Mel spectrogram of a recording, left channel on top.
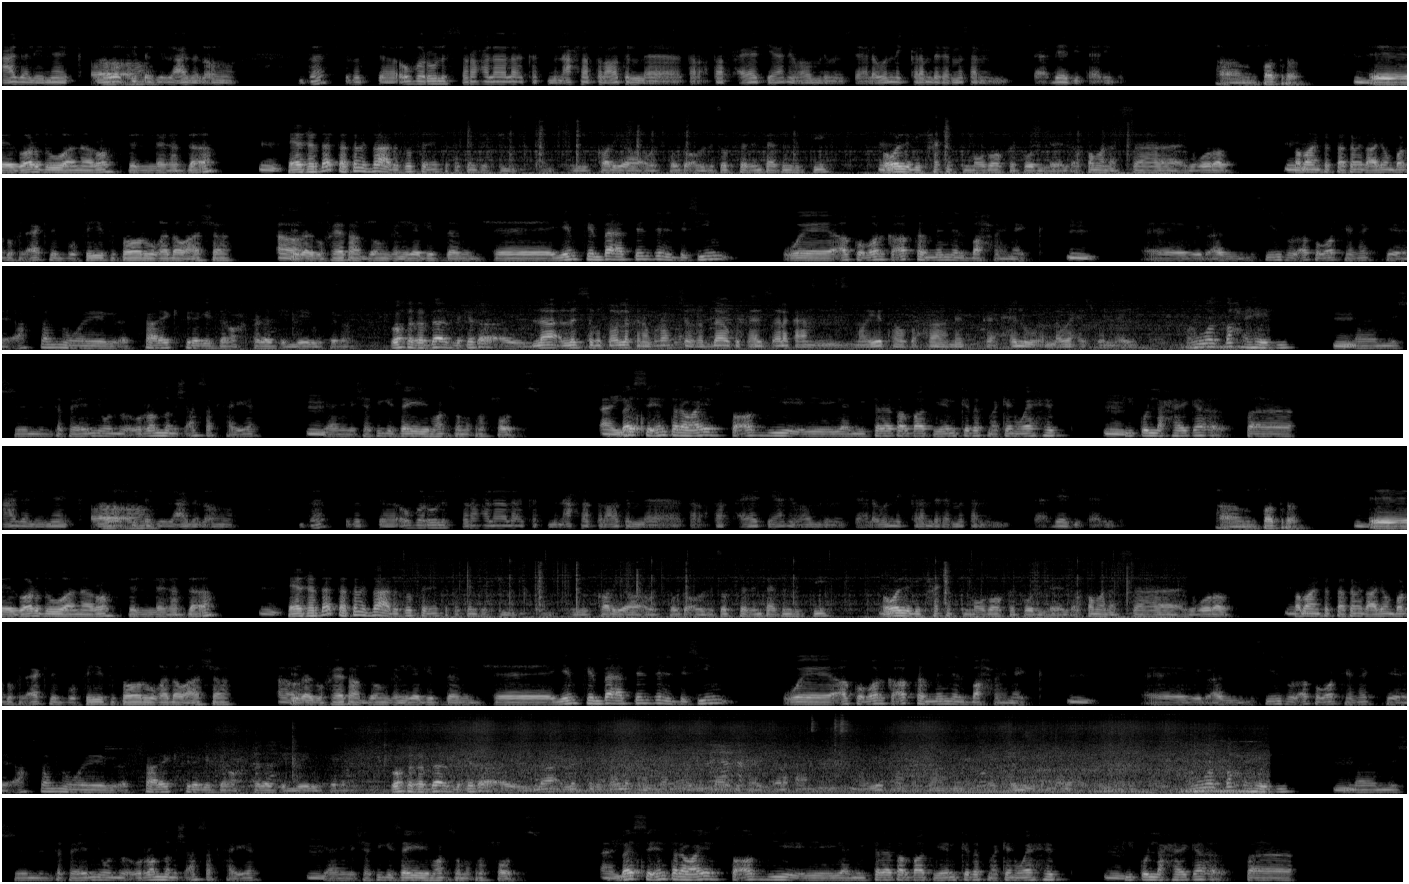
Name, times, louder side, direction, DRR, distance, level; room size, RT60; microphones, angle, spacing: voice 1, 0.0-2.3 3.0-10.1 10.3-11.2 13.5-13.8 16.6-16.9 22.8-23.0 26.9-27.2 30.8-31.1 38.7-39.1 47.4-53.5 55.5-55.7 59.2-59.5 62.2-62.6 67.2-67.5, left 7 dB, 75° left, 0.3 m, -36 dB
voice 2, 0.9-1.5 12.1-13.0 13.7-16.2 16.9-22.3 22.9-26.4 27.0-30.4 31.0-35.4 35.9-38.3 39.5-45.7 46.0-47.5 48.9-49.0 54.0-55.1 55.6-58.8 59.4-61.3 62.3-66.8 67.4-69.1, left 1 dB, ahead, 0.5 m, -33 dB
sound 1, 17.8-25.9, right 2 dB, 60° right, 0.8 m, -47 dB
Engine / Mechanisms, 42.7-54.8, right 8 dB, 80° right, 0.3 m, -43 dB
2.4 x 2.4 x 2.5 m
head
